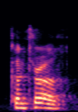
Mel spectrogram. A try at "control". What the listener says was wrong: Okay, now it sounded to me like you actually put the stress on the end. So control is a very common way to say it, like you're saying it with a stress at the end.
